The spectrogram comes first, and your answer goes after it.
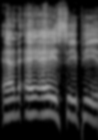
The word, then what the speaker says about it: NAACP: before his appearent suicide he attended an NAA NAACP that's how you say it image Award with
